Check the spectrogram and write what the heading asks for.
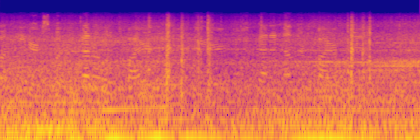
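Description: A steady low rumble, like a motor vehicle running nearby, with indistinct voices in the background.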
